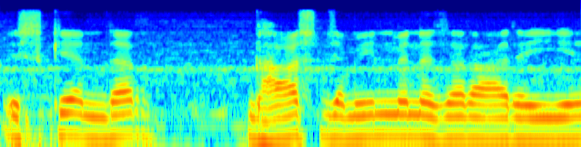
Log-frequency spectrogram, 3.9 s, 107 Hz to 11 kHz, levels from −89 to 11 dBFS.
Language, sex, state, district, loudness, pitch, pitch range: Hindi, male, Uttar Pradesh, Lucknow, -15 LUFS, 140 Hz, 135-150 Hz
